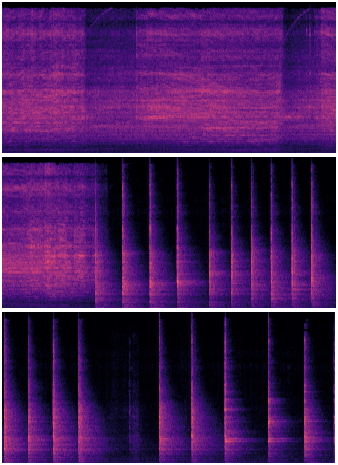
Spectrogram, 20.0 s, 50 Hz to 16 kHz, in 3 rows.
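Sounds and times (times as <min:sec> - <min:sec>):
angle grinder cutting steel: 0:00.0 - 0:08.8
hammer striking steel: 0:08.4 - 0:15.5, 0:16.5 - 0:20.0.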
